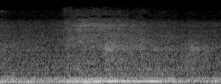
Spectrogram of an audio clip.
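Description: Small van's engine running, picking up slightly in pitch and level about half a second in.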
